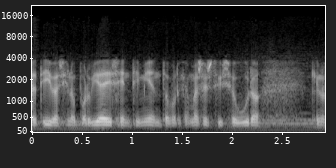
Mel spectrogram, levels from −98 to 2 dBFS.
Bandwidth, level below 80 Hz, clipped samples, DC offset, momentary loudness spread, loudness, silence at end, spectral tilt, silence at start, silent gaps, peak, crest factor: 4.9 kHz; -88 dBFS; under 0.1%; under 0.1%; 13 LU; -27 LUFS; 0 s; -5 dB/octave; 0 s; none; -10 dBFS; 18 dB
